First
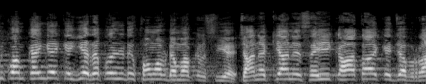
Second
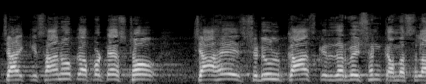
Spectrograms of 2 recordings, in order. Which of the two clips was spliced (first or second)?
first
